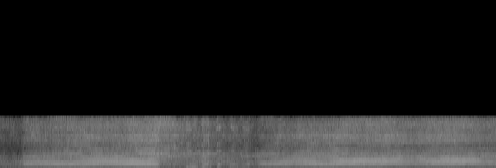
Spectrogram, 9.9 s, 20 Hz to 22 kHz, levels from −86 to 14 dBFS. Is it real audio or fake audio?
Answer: real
